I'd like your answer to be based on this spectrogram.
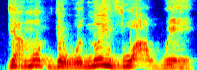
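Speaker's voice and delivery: indignant, raising pitch and volume in disbelief; real anger. Real, not acted. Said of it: "me more angry".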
